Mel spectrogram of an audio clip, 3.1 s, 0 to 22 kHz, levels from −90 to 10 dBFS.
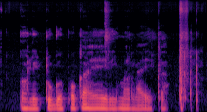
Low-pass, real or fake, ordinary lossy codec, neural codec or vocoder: none; fake; none; vocoder, 44.1 kHz, 128 mel bands, Pupu-Vocoder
